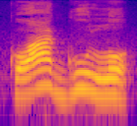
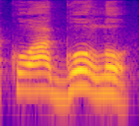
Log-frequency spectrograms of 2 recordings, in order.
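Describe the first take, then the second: First: "coagulou" very slowly as co-á-gu-lo; correct clear u. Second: "coagulou" said as co-á-go-lo, with o for u; wrong middle vowel. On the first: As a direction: stretch "coagulou" by syllables with u after the g. ("coagulou" bem devagar, com u claro: coágulo) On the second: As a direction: mispronounce "coagulou" with an o after the g. ("coagulou" errado, com o no lugar do u: coágolo) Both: Shown as a demonstration. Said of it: "você não vai falar".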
